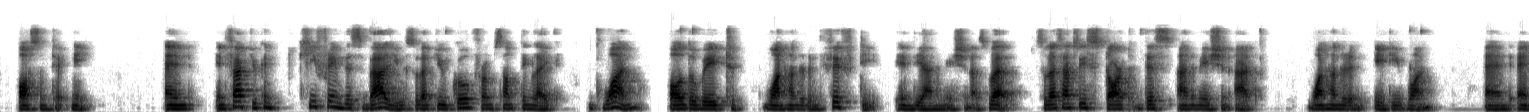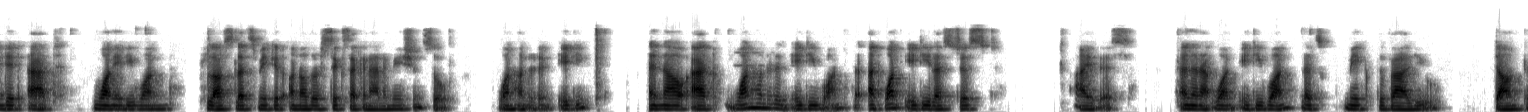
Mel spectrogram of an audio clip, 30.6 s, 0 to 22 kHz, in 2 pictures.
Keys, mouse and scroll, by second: 3.7 click, 5.5 click, 5.7 0, 5.7 BackSpace, 6.8-9.4 drag, 10.2 middle click, 11.3-13.3 drag, 14.1 click, 15.9-21.2 drag, 21.5 shift+space, 21.7 shift+space, 22.6 click, 23.9 Left, 26.1 i, 27.2 Right, 28.3-30.5 drag.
